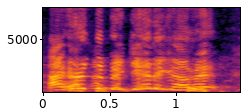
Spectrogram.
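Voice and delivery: high shouting through laughter; excited laughing shouts. Real, not acted. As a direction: protest loudly, laughing. Excited protest during game.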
